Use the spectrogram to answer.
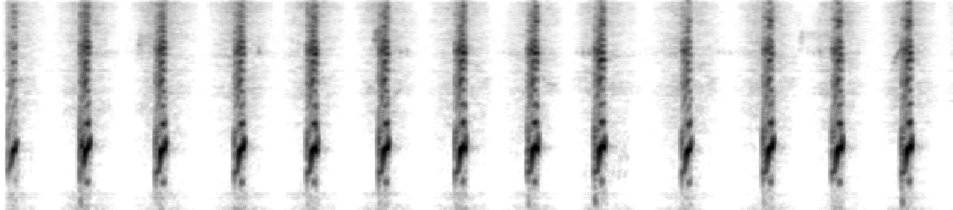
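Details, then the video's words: White-breasted waterhen lure call for daytime: short, hollow, plopping mid-pitched notes repeated steadily about every two-thirds of a second, twelve or so in a row, with silence between. "Suara Ruak ruak pikat Siang hari | waterhen sound"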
